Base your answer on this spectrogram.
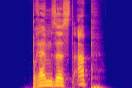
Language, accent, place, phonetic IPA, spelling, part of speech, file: German, Germany, Berlin, [ˌbʁɛmzəst ˈap], bremsest ab, verb, De-bremsest ab.ogg
- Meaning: second-person singular subjunctive I of abbremsen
